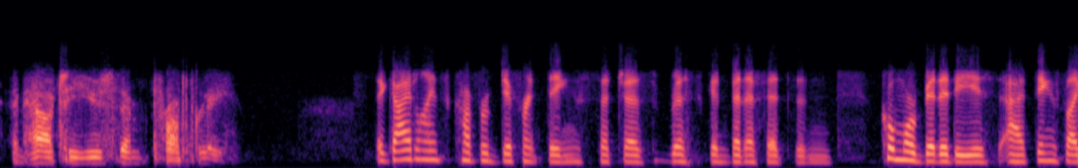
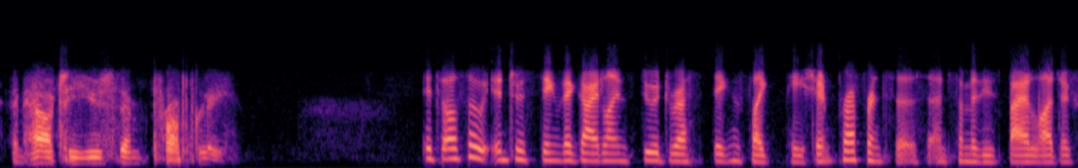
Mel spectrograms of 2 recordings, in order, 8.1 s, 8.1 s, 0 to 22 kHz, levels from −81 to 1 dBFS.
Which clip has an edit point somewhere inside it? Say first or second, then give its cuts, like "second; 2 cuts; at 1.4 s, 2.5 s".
first; 1 cut; at 2.7 s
